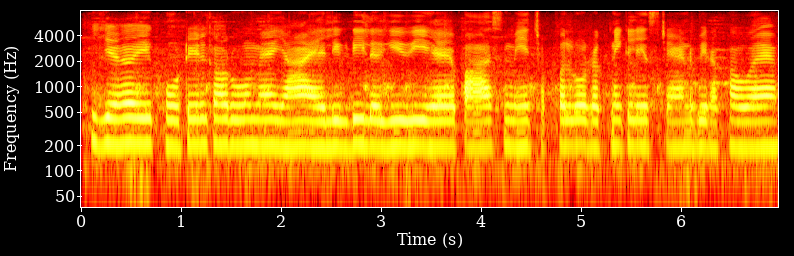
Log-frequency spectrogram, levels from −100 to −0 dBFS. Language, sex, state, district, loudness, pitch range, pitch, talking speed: Hindi, female, Rajasthan, Bikaner, -16 LUFS, 195-205 Hz, 200 Hz, 200 wpm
